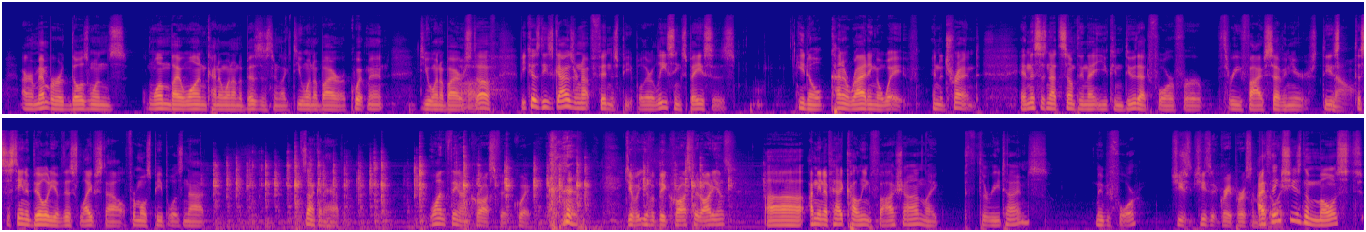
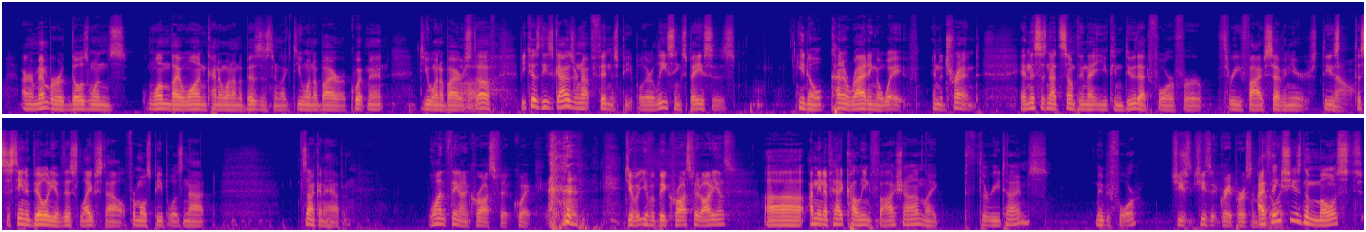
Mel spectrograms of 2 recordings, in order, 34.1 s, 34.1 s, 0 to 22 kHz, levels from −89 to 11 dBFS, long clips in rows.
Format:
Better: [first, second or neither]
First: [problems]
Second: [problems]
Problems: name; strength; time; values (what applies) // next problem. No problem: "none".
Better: second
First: keyboard typing; loud; from 20 to 26 s; peak 2 dB above the speech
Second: none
